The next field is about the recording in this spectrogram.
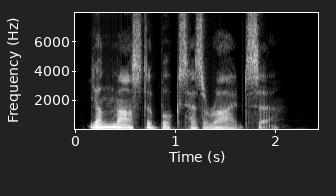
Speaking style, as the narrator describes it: the servant spoke evenly

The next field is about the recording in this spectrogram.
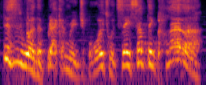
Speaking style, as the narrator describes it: Philo whined

